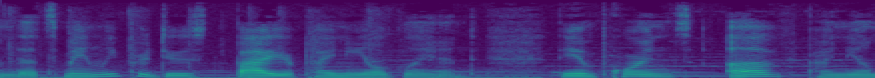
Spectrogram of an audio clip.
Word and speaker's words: pineal: system and it secretes the hormone melatonin your penal gland's main job is to help control the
